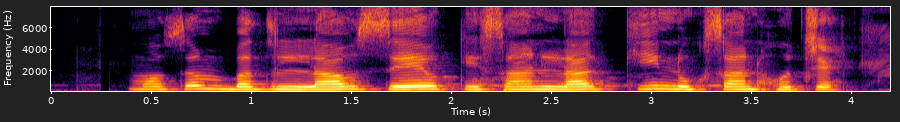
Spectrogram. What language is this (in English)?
Magahi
